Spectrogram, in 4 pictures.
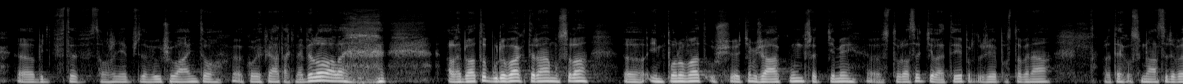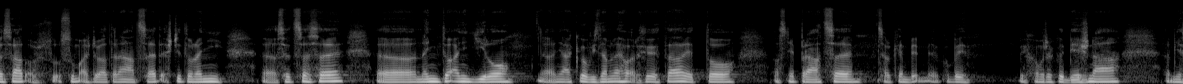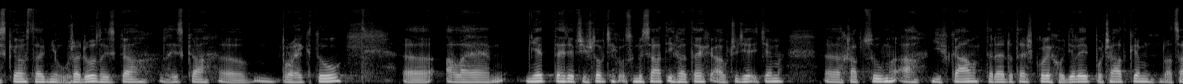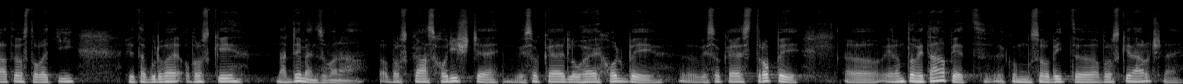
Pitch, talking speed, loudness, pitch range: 125 Hz, 135 wpm, -24 LUFS, 115-135 Hz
